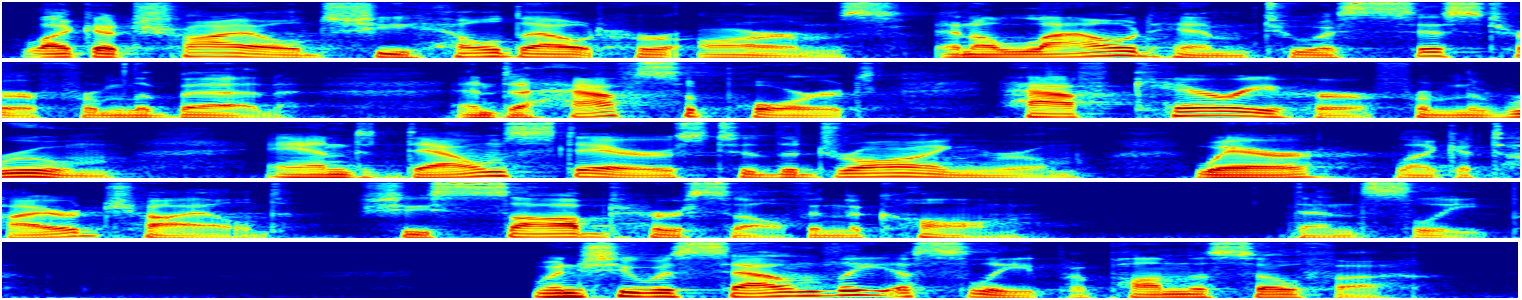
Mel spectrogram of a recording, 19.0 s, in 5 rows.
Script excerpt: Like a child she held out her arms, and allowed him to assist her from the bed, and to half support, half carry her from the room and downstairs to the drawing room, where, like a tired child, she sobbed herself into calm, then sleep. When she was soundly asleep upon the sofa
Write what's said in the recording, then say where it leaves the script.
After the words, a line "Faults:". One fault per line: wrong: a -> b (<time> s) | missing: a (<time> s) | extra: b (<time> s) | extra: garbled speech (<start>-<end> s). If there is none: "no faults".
Like a child she held out her arms, and allowed him to assist her from the bed, and to half support, half carry her from the room and downstairs to the drawing room, where, like a tired child, she sobbed herself into calm, then sleep. When she was soundly asleep upon the sofa
Faults:
no faults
